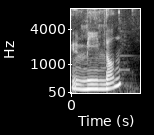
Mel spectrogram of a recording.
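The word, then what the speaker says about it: Mignon: tummy art book um the artist is like meon I think that's how you pronounce it but let me like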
